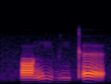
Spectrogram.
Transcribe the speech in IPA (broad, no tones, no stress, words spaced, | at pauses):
ɒ ŋibiː kʼɜ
